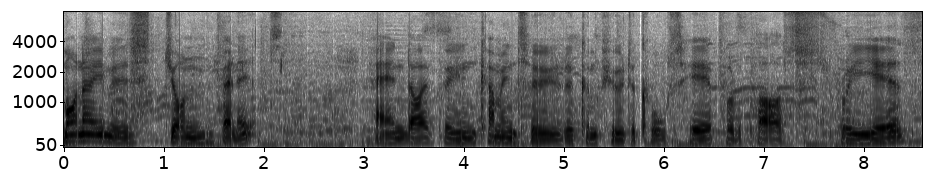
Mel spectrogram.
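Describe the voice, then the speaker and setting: Over music in the background, a man with a fairly low pitch speaks very slowly, keeping his intonation fairly even. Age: 70s. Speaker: computer course student. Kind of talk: testimony.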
